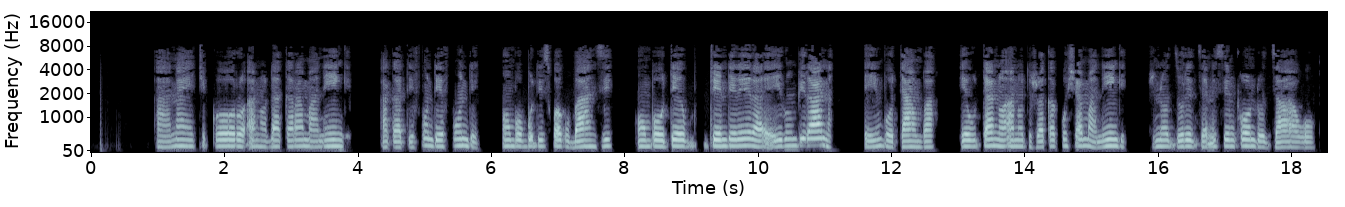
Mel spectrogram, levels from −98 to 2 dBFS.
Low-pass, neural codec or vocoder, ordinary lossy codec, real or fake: 10.8 kHz; vocoder, 24 kHz, 100 mel bands, Vocos; MP3, 32 kbps; fake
